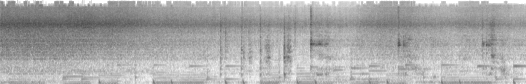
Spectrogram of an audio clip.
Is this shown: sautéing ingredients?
yes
